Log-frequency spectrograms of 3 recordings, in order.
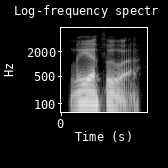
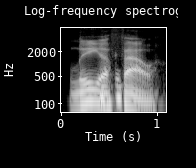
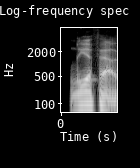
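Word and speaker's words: Liufau: Marist Liafua. I'm gonna keep pronouncing his name wrong every single time. Liafau. Liafau. There we go.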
